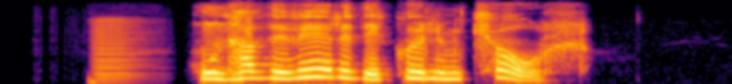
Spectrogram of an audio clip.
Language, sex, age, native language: Icelandic, female, 40-49, Icelandic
